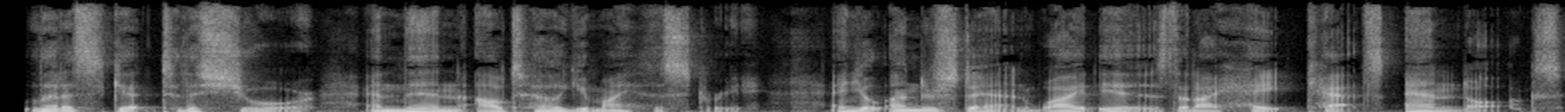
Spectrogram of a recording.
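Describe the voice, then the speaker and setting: A man performs a put-on character voice that sounds shaky. He moves at a moderate pace. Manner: passionate, upset.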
